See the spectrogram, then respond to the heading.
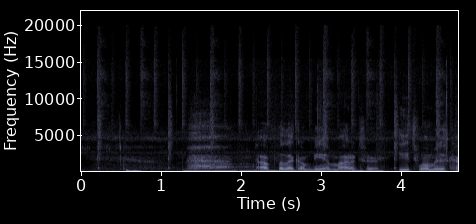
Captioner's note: sighs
